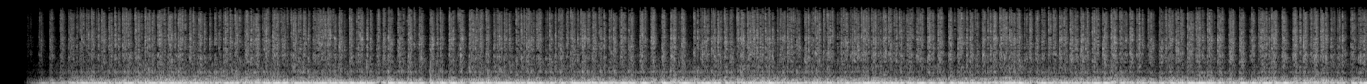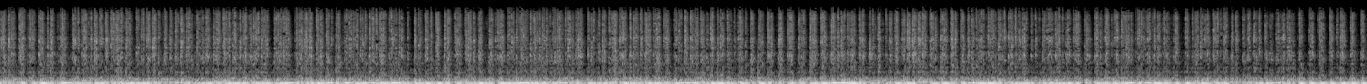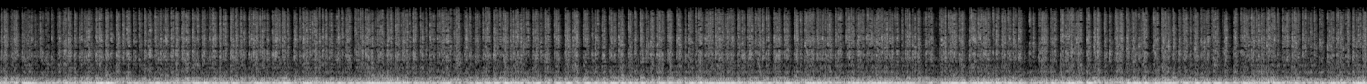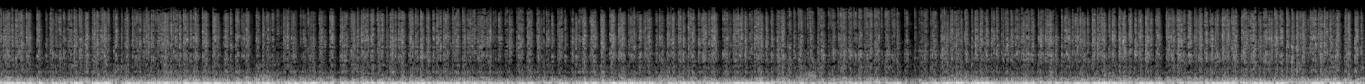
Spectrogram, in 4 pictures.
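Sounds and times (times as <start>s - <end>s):
offshore power boat engine idling: 0.3s - 54.6s.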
